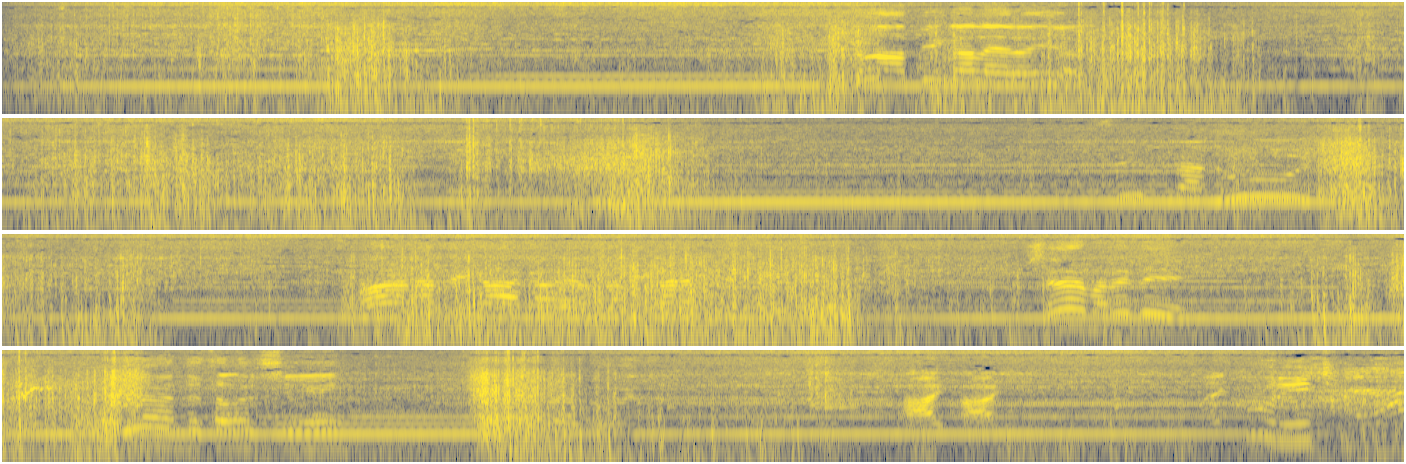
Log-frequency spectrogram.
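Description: Small boat's two-stroke outboard motor running at a steady pitch under way, with wind buffeting the microphone and water rushing past the hull. The engine note drops away near the end.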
